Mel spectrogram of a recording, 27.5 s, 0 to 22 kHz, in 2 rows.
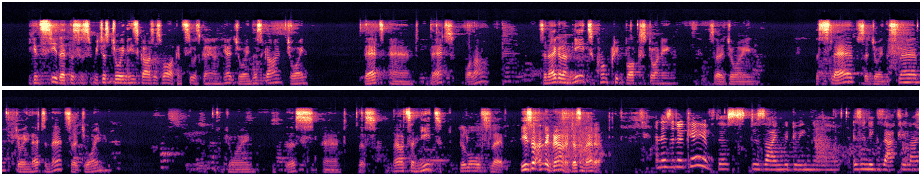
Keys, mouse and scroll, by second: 2.6 click, 3.8 click, 4.8 click, 5.3 scroll, 6.0 middle click, 6.5 shift+middle click, 6.6 shift+middle click, 6.7 middle click, 6.8 middle click, 6.8 middle click, 6.9 middle click, 7.8 click, 8.8 Escape, 9.8 Escape, 10.8 Escape, 10.9 typing, 11.0 middle click, 11.1 Escape, 11.1 middle click, 11.3 Escape, 12.1 click, 12.8 Escape, 15.3 click, 16.6 click, 17.5 click, 17.8 Escape, 18.0 middle click, 18.0 middle click, 18.2 middle click, 19.6 shift+middle click, 19.9 middle click, 20.0 middle click, 20.1-20.6 scroll, 22.6-24.1 typing, 24.1 shift+middle click, 24.6 shift+middle click, 24.7 click, 25.5 t, 26.9 click.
